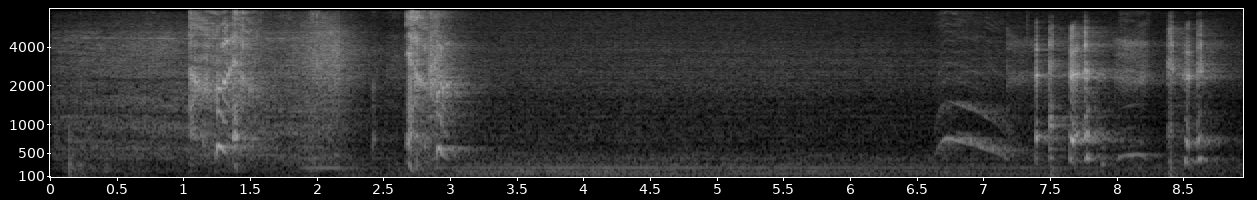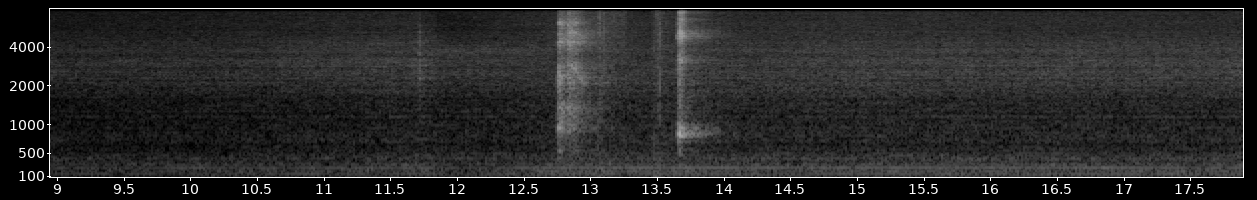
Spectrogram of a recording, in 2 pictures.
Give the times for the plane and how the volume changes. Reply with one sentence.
You can hear the plane from 0.0 to 17.8 s, getting quieter then louder.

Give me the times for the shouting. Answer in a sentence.
The shouting can be heard from 6.6 to 7.2 s.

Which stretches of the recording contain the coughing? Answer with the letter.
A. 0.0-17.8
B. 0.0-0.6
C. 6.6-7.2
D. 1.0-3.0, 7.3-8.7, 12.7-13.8
D.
